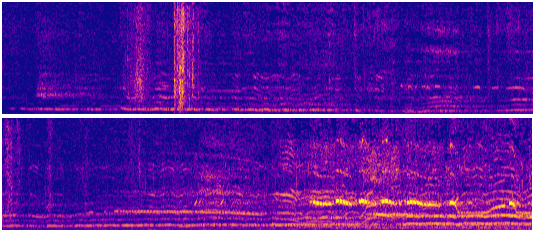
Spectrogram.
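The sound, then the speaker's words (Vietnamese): An eerie wailing cry echoes through a forest, a drawn-out moaning tone that wavers and slowly rises in pitch. It grows louder toward the end over a low rumbling bed. “Để lại đằng sau là tiếng khóc thương ghê rợn vang vọng cả khu rừng.”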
